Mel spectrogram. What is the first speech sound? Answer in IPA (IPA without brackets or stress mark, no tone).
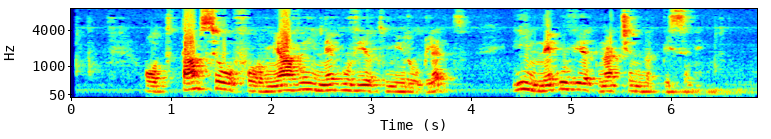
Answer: o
